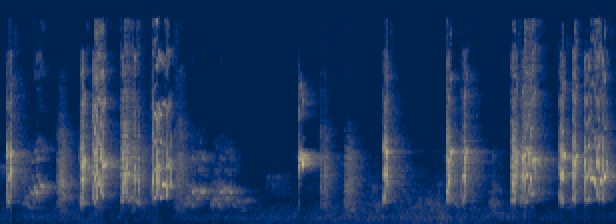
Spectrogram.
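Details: Several lovebirds living in a group squabble and repel one another: sharp, high-pitched chirps and squawky bursts in quick clusters, with a short pause in the middle before the chattering resumes.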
